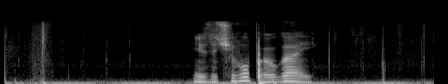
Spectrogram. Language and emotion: Russian, neutral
